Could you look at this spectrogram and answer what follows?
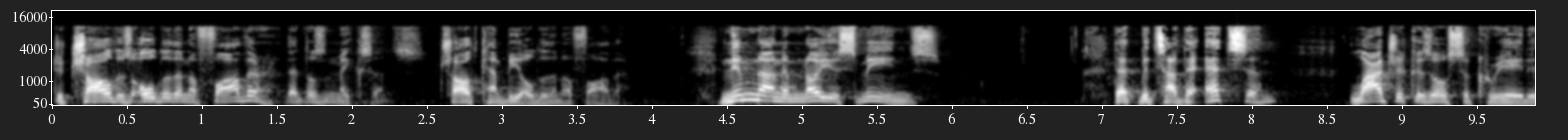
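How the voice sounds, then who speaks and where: A man talks at a fairly quick pace in a somewhat breathy, fairly high voice. His intonation is lively. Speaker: Torah teacher giving a Chassidic class. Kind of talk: lecture. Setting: live class with online video viewers. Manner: conversational, explanatory, repeats words.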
